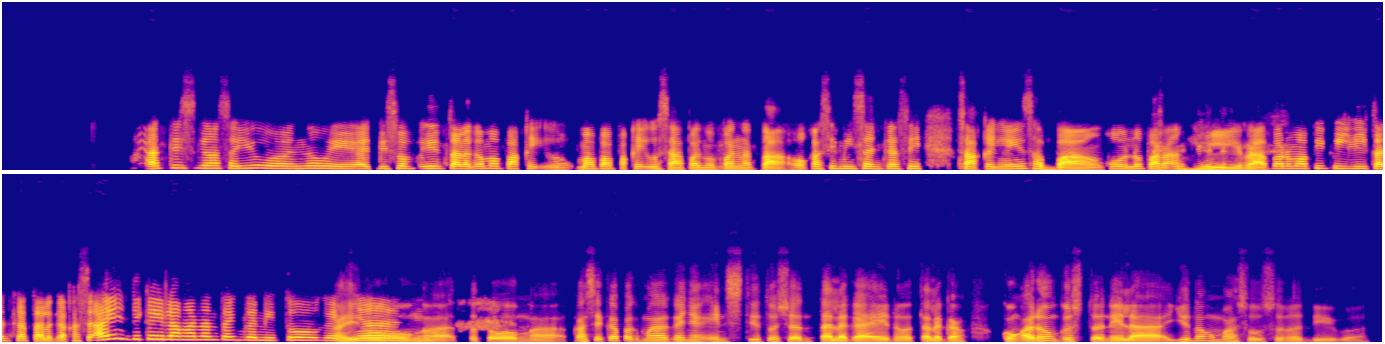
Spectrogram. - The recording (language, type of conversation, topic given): Filipino, unstructured, Ano ang pumapasok sa isip mo kapag may utang kang kailangan nang bayaran?
- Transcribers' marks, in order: laugh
